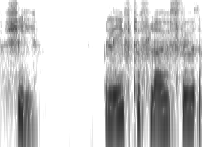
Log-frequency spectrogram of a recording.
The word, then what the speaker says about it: Qi: as Tai Chi, or known as Qi or Kai. It's pronounced Shi, believed to flow through the pathways, the meridians through the body.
